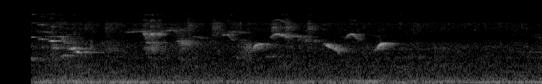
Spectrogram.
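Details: Long-tailed white-rumped shama during the pairing process for breeding, giving a varied phrase of short, high whistled notes and slurs, rather quiet over steady low background hum.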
